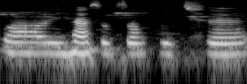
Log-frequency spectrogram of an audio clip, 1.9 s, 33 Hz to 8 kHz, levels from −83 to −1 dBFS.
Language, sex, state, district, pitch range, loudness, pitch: Maithili, female, Bihar, Supaul, 235-245 Hz, -22 LUFS, 240 Hz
